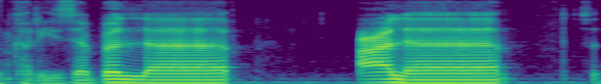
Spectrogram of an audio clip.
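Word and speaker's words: على: So ayn zabar a, lam kari zabar la, ala. So this ya right here, it does not have any harakat, so just ignore it.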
